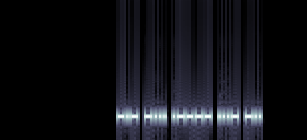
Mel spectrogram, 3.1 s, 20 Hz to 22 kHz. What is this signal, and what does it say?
Morse code, heard as a keyed tone, about 53 wpm, 700 Hz. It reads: KB1VD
